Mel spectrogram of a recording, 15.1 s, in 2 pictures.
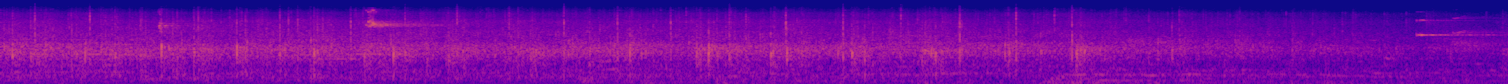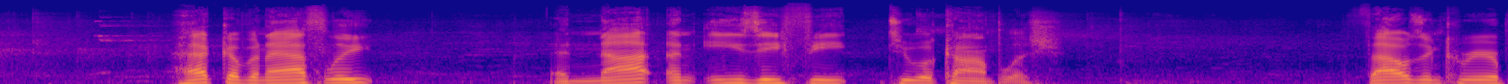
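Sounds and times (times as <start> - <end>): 
crowd standing ovation applause: 0.0 - 7.1
speech: 8.4 - 9.5, 10.3 - 12.9, 14.4 - 15.0.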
